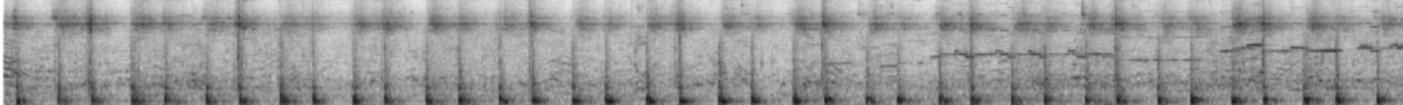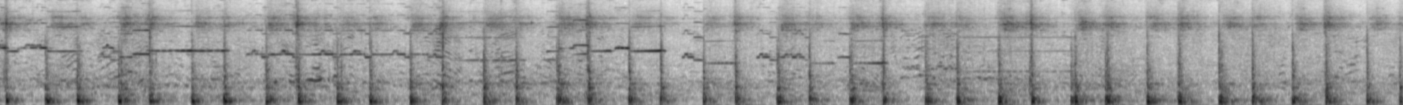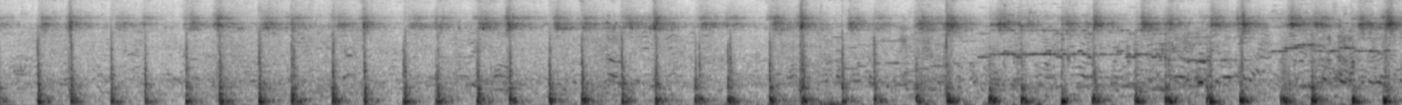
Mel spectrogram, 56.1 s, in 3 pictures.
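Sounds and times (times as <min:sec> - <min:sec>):
drum playing in the street: 0:00.1 - 0:56.1.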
